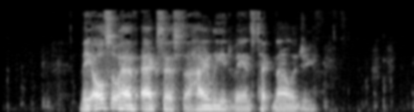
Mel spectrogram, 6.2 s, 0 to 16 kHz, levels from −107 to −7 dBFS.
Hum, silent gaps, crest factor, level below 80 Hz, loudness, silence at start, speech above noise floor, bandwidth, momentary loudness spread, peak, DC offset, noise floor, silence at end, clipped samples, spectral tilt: none; none; 18 dB; -46 dBFS; -21 LUFS; 1.2 s; 61 dB; 11.5 kHz; 13 LU; -4 dBFS; under 0.1%; -81 dBFS; 1.5 s; under 0.1%; -7 dB/octave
